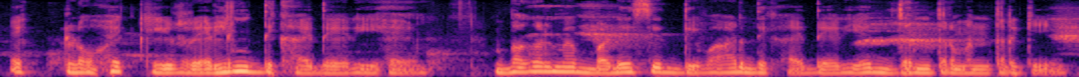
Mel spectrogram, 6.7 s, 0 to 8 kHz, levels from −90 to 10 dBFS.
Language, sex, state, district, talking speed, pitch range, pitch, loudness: Hindi, male, Rajasthan, Jaipur, 185 wpm, 105-125 Hz, 115 Hz, -16 LUFS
